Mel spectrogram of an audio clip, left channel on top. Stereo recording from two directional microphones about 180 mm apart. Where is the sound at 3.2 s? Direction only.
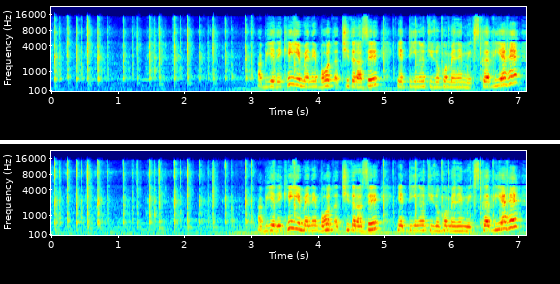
55° left (ahead or behind).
